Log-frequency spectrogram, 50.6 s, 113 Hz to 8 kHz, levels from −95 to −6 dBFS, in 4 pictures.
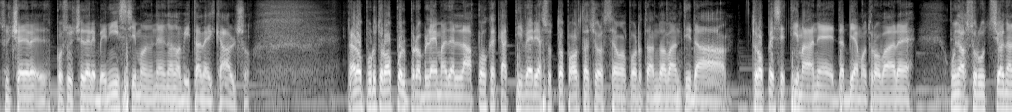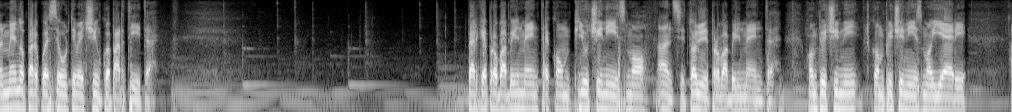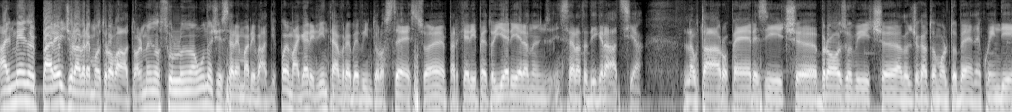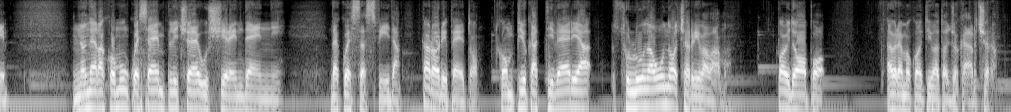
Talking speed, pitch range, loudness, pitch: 130 wpm, 90-115 Hz, -17 LUFS, 105 Hz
